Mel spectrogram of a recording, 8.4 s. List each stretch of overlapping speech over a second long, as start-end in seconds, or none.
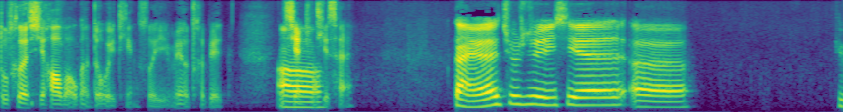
none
